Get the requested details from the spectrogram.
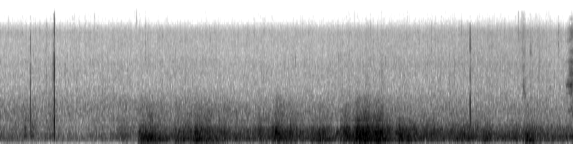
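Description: Steady rain patters throughout while a deep, rolling thunder rumble in the distance swells in after a few seconds, vibrating the house, building and fading in long low waves. A few sharp drips tick out near the start.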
